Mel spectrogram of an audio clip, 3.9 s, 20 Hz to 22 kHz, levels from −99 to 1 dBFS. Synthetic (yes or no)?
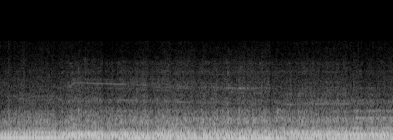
no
